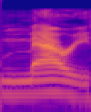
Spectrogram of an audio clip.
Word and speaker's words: marry: the greeting for Christmas are pronounced all exactly the same. Mary, Mary, and Mary. But I pronounce all three differently. Jesus' mother's Mary. It's Merry Christmas, and you marry someone you love.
